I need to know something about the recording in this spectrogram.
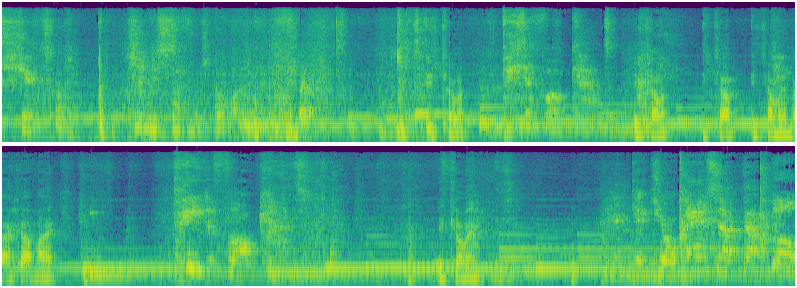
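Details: Boy with Tourette syndrome producing real, involuntary vocal tics with coprolalia (shouted phrases and swearing) in a public coffee shop.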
